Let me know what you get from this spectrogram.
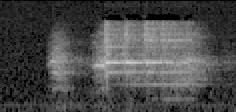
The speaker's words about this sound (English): So with that, Mr. Bell Ringer, let's hear a bell, please.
